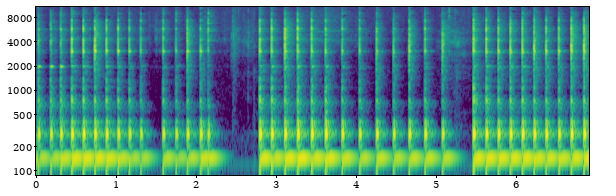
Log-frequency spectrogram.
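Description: Two wooden drumsticks tap rapidly on a solid black rubber practice pad on a wooden base, giving short, dry thuds with a low body and a faint pitched tone near 290 Hz. About 38 quick, even taps come in three bursts, with a brief near-silent pause after the first two bursts, and each tap dies away almost at once.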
